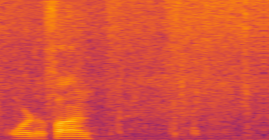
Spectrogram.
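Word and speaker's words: Ortofon: I'm using an Ortophon, that's how you pronounce it, Ortophon.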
